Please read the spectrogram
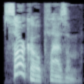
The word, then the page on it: sarcoplasm: British English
